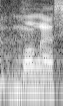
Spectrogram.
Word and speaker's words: Among Us: Among Us. Among Us. Pronunciation-nya Among Us ya.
